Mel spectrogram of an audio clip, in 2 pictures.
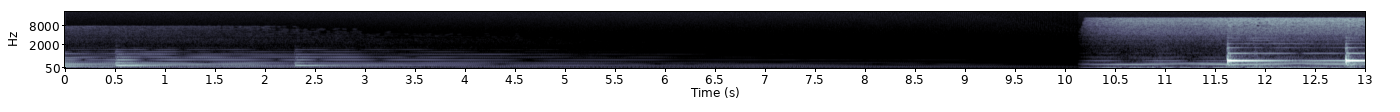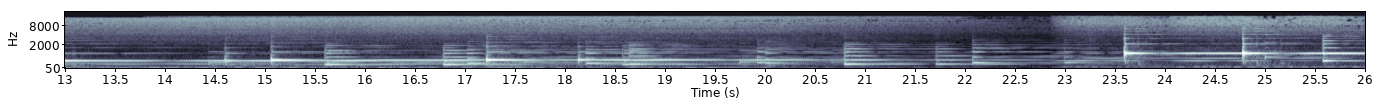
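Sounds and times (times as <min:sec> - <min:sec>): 
piano noise: 0:10.2 - 0:25.9.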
